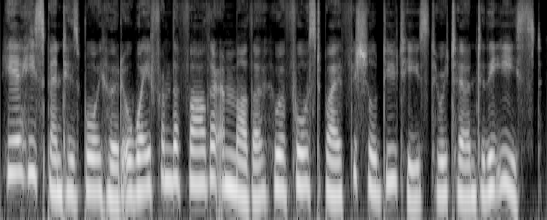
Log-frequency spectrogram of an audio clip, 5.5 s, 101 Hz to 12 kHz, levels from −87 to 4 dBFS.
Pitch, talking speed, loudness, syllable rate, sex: 205 Hz, 240 wpm, -16 LUFS, 6.2 syllables/s, female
